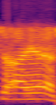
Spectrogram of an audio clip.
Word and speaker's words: Choisis: How do you see, David, how do you pronounce Choisis?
